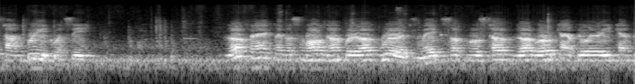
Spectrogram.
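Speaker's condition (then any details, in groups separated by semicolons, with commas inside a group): Cerebral palsy, athetoid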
